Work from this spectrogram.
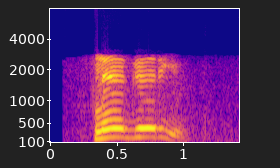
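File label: "negeri", Indonesian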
